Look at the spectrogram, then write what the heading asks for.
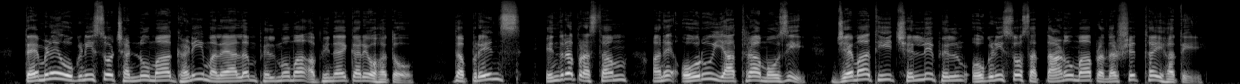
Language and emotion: Gujarati, neutral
